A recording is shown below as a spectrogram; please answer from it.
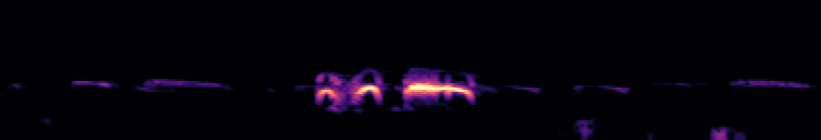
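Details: Spotted dove kept as a lure for wild birds, giving 'thúc' and 'gáy' calls: soft drawn notes build into a loud, deep, rolling coo phrase, followed by a few faint, low thumps.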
